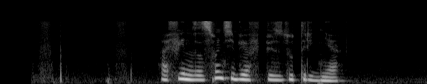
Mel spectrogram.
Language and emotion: Russian, angry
